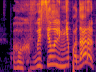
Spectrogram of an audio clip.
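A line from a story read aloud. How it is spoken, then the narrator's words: Excited question. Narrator (Russian): взволнованно спросила Скуталу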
